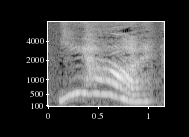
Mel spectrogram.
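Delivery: high, loud cowboy holler; long, high rodeo-style yell; cowboy yeehaw. Acted. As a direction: whoop it out like a cowboy. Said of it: "like all the cowboys do usually".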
